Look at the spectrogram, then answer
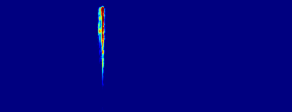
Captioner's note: click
